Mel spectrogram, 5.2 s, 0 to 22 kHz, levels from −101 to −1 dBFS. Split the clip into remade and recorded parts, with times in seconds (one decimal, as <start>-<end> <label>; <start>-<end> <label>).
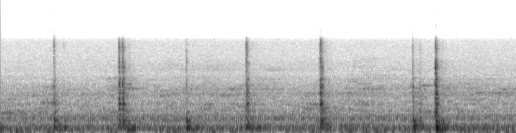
0.0-1.2 recorded; 1.2-3.3 remade; 3.3-5.2 recorded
